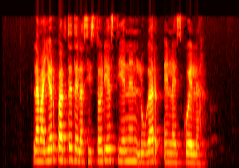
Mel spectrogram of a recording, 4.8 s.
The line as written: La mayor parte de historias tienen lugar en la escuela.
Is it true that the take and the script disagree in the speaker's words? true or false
true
